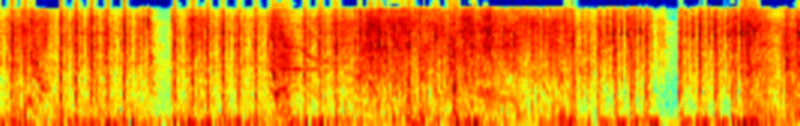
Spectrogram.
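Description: Sustained automatic gunfire, many rapid shots overlapping, with a brief break about four and a half seconds in.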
